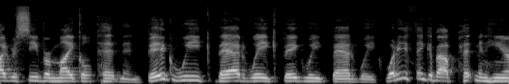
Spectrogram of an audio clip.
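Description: From 0.85 to 0.92 s, short concealed packet loss: about 40 ms of the speech failed to reach the decoder in time, and the receiver patched the gap with roughly 42 ms of extrapolated sound before blending back, leaving a brief smeared, wobbly blip.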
